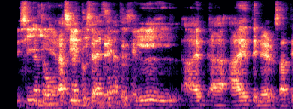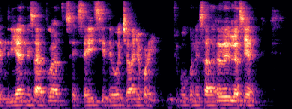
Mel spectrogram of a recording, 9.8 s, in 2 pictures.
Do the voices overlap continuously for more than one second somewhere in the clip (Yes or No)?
Yes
